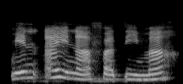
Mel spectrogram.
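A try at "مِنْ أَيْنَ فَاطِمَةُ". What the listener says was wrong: Fa panjang Fatimah tuh.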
